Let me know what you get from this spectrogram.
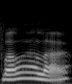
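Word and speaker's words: VA-11 Hall-A: letters itself, the VA11 Hall A, it's actually pronounced Valhalla.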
